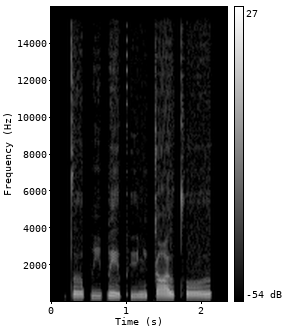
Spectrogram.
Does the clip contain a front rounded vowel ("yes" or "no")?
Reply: yes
